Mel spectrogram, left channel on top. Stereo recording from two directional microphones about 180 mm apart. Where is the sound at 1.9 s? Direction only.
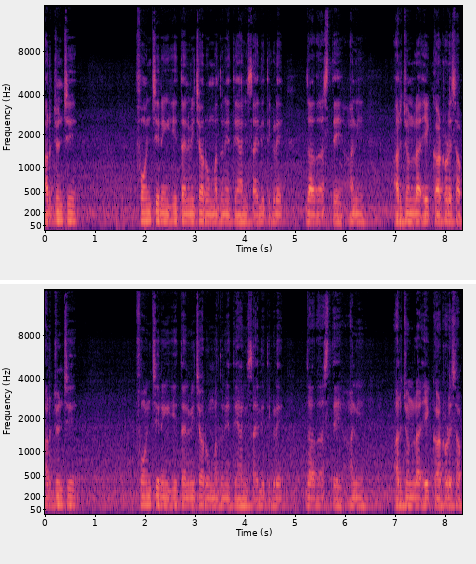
20° left (ahead or behind).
